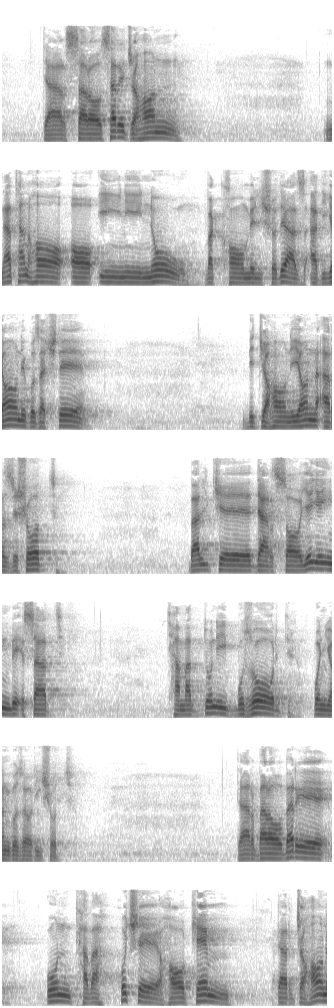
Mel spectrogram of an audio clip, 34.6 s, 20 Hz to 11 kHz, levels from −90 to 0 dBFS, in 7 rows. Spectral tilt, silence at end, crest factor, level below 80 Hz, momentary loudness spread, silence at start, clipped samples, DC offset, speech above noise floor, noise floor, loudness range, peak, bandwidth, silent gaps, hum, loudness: -6.5 dB/octave; 0 s; 22 dB; -68 dBFS; 12 LU; 0.65 s; under 0.1%; under 0.1%; 36 dB; -66 dBFS; 6 LU; -10 dBFS; 6.4 kHz; none; none; -30 LUFS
